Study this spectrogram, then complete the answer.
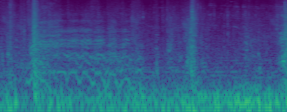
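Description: A horse whinnies in the Mount and Blade Bannerlord video game, a loud high neigh over rough clattering hoof and battle noise that fills the whole stretch.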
